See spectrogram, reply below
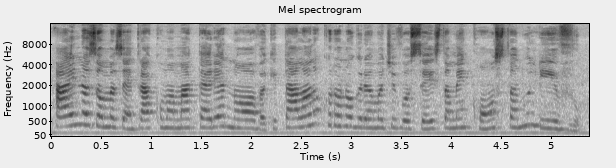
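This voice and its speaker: A woman's voice: high-pitched, brisk, sharp tone, a little hiss or hum. A Brazilian woman teacher giving a recorded video lesson, spelling out letters and checking in with frequent tag questions.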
